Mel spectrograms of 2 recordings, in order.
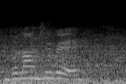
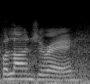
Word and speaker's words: boulangerie: Boulangerie. Say it in a French accent. Boulangerie.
